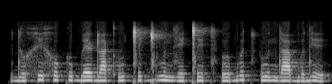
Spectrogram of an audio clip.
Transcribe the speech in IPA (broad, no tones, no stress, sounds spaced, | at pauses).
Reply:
d ʊ x ɪ x o k ʊ b ɛ ɖ a kʼ u ǀ ɪ ɡ͡ǀ u n z e ǀ ɪ t͡sʼ ʊ b ʊ t͡sʼ u n d a b ʊ d ɪ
